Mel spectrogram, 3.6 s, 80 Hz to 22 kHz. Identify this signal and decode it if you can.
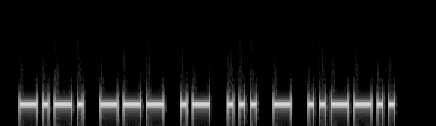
Morse code, heard as a keyed tone, about 25 wpm, 700 Hz. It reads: COAST?
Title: Sentences from Top 1000 Words - Review Part 4 - 25wpm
